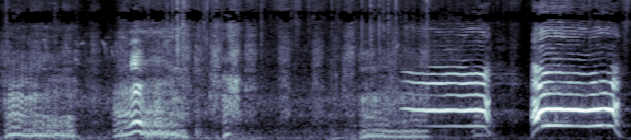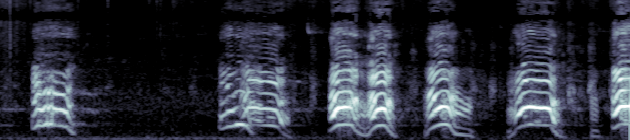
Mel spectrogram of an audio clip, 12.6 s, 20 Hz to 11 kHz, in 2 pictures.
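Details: A 4-year-old Bluetick Coonhound bays while playing tug-of-war with a 2-year-old Labrador-Husky mix, rope still in his mouth: short, ringing rising-then-falling yelps after some rough growling.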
